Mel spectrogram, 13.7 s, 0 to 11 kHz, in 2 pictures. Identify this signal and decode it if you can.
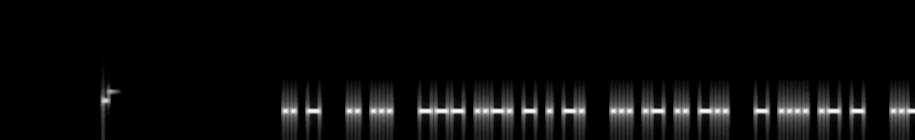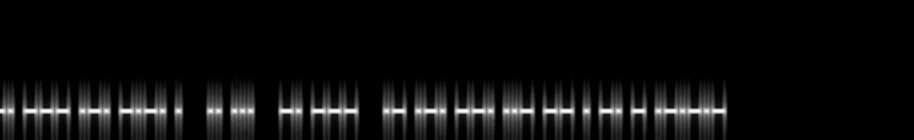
Morse code, heard as a keyed tone, about 40 wpm, 700 Hz. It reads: IT IS OFTEN SAID THAT FORCE IS NO ARGUMENT.
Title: Sentences from Top 1400 Words 40wpm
